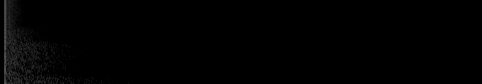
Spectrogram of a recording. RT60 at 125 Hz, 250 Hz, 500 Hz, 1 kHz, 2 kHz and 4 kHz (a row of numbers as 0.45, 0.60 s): 4.7, 4.1, 2.9, 2.8, 2.9, 1.9 s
